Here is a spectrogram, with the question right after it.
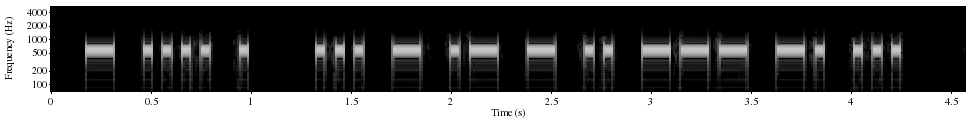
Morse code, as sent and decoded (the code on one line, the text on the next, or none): - .... / ... - .- - .. --- -. ...
THE STATIONS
